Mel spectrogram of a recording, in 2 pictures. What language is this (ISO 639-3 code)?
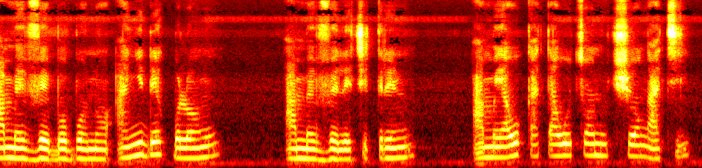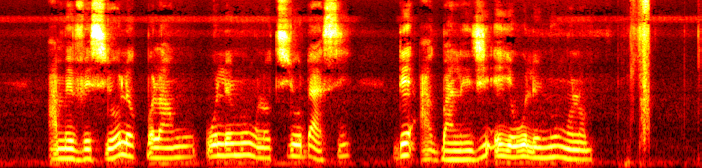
ewe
